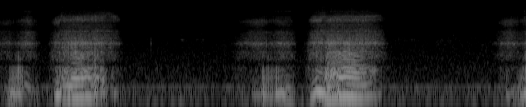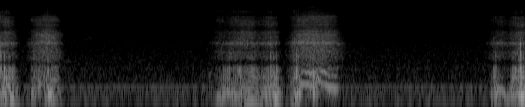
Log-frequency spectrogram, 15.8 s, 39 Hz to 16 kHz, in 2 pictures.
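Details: A woman sleeping in real time, with no talking, snores irregularly and rattlingly, some snores in split double bursts, at about 15 a minute in a quiet room.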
